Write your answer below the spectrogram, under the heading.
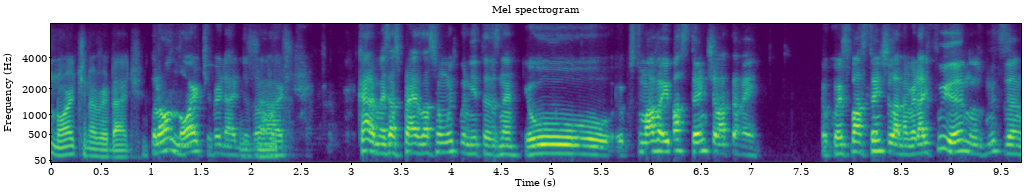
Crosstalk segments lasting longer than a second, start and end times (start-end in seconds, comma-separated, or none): none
